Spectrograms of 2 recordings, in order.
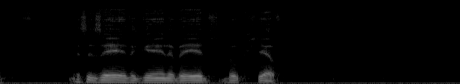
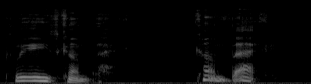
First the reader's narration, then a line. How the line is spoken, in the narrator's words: she uttered in a pained, animalistic voice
